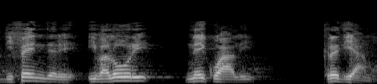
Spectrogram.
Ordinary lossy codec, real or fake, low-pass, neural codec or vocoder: none; real; none; none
